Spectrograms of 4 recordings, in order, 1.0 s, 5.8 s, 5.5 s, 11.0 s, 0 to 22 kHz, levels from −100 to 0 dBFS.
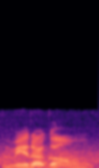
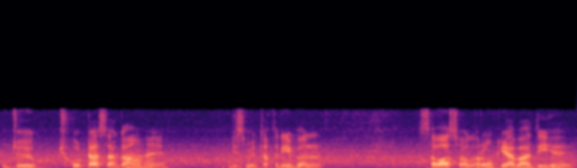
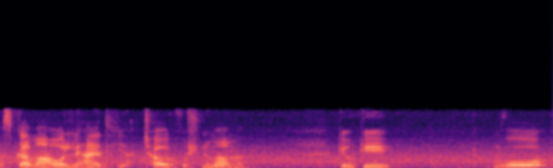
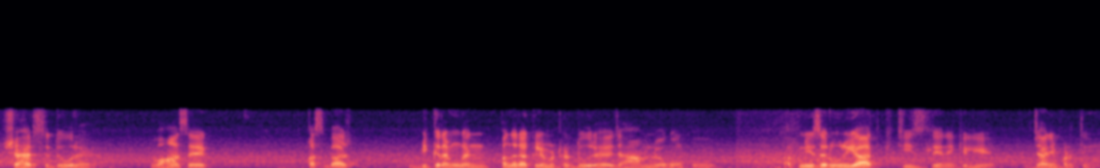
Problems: none marked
